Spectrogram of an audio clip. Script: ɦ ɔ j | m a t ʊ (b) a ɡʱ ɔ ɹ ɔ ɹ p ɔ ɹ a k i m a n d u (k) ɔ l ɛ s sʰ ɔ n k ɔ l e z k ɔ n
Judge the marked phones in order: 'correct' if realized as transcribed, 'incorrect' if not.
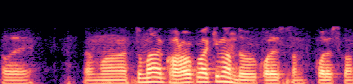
incorrect, correct

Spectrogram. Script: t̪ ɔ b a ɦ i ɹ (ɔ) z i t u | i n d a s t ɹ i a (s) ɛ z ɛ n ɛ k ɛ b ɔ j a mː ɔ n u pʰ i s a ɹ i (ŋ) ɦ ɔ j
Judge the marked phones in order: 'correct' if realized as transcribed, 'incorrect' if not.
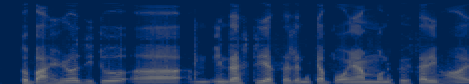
correct, correct, correct

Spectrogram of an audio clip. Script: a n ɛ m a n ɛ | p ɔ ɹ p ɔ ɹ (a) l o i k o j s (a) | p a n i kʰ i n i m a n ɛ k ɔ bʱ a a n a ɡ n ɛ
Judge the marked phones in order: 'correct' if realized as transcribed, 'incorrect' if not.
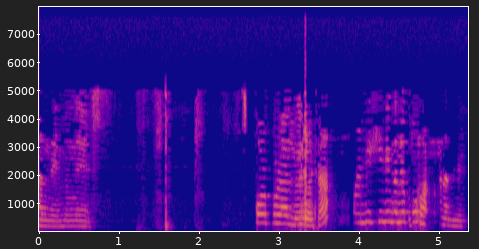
correct, correct

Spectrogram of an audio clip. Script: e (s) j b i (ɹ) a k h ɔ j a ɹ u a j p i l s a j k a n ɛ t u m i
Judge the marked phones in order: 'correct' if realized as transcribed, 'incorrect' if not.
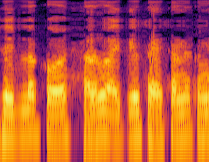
incorrect, incorrect

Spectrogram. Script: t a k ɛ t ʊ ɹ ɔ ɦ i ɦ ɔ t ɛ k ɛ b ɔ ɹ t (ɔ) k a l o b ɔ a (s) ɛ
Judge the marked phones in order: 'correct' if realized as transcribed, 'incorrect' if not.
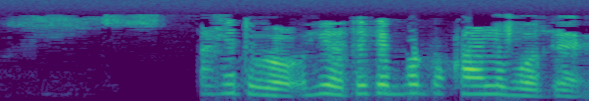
correct, incorrect

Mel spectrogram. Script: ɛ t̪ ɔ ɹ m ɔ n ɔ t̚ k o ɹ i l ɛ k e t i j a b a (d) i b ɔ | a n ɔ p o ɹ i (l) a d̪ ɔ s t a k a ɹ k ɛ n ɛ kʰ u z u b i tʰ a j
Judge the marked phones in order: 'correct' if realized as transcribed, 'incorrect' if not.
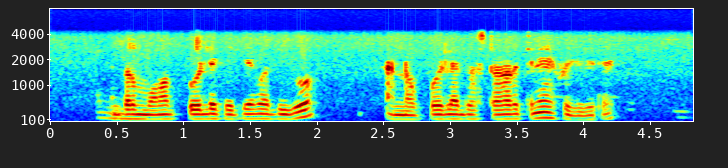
correct, correct

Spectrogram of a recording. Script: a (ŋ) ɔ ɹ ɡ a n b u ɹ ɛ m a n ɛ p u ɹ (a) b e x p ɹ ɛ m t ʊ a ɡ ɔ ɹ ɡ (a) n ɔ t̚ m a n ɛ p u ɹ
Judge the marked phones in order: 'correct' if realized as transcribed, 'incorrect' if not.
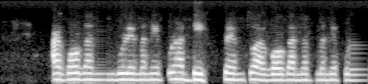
incorrect, correct, correct

